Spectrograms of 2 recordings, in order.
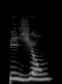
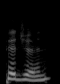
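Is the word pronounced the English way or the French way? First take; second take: French; English. First: The word is pronounced in a French way. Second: The word is pronounced in an English way. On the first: "a French person say pigeon" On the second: "instead of pigeon"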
